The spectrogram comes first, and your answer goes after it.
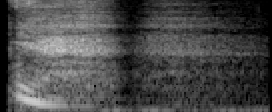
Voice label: "yeah", relief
